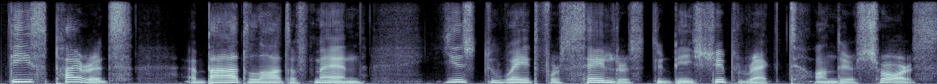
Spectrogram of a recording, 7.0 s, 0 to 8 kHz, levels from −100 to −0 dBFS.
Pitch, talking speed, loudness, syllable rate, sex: 150 Hz, 155 wpm, -19 LUFS, 4.4 syllables/s, male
